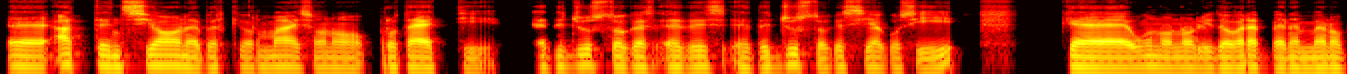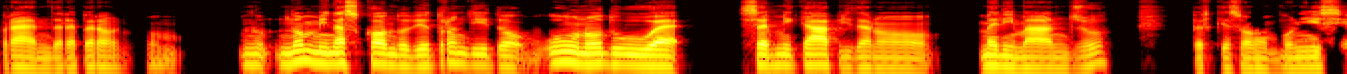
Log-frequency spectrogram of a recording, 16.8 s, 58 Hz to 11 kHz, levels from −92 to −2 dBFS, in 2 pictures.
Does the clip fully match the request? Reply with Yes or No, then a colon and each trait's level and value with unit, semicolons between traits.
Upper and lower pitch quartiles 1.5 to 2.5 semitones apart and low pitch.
No: average, 2.9 semitones; low, 100 Hz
